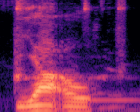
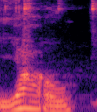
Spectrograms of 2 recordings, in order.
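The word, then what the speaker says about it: Ιαω: was followed by Omega, it produces its own natural glottal stop between A sound and an O sound. So you don't need to write any divider to tell the reader it's pronounced like A, O.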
